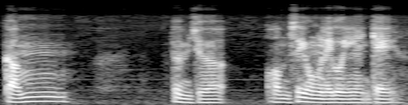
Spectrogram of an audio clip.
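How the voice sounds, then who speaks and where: Fussy timid hong kong customer, low husky voice, halting, muffled old radio drama. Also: male voice, steady tone. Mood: hesitant, unsatisfied. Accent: Hong Kong Cantonese. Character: hesitant, fussy male customer, quietly dissatisfied. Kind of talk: Cantonese radio drama acting.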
